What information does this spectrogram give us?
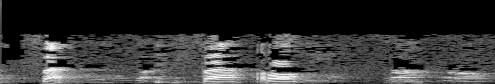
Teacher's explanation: ini pakai ujung lidah menempel di ujung gigi seri atas.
